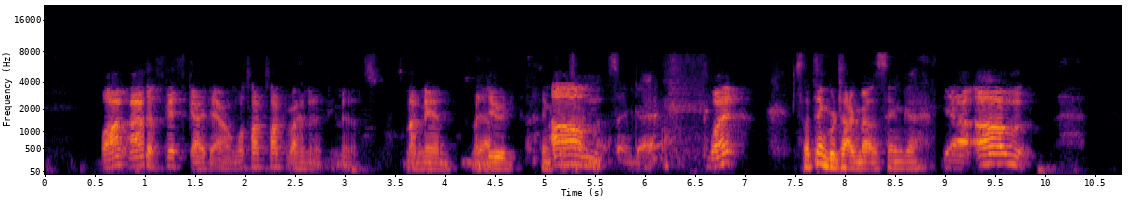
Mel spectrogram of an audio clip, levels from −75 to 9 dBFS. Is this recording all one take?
no; 5 cuts; at 1.0 s, 2.2 s, 4.1 s, 4.8 s, 8.9 s

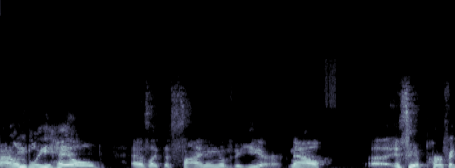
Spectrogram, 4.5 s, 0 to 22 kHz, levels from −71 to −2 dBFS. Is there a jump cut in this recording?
no; 0 cuts

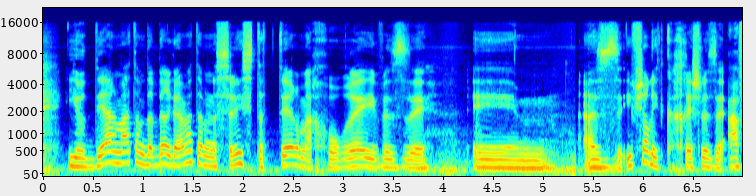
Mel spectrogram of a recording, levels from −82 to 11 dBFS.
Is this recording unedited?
yes; 0 cuts

